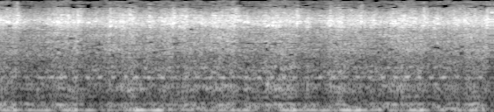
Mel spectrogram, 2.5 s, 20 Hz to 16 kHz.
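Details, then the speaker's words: GM V8 truck with long tube headers idling: slow, rhythmic tick over the rumble, worse on the passenger side, from a leaking header primary due to poor aftermarket gaskets; exhaust manifold leak tick, fix with OEM gaskets. "if you're not sure if you have a valvetrain tank or exhaust tick this is 100 a header exhaust leak from one of the primaries"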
